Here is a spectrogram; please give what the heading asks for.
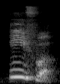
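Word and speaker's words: Aoife: American pronunciation. Epha.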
